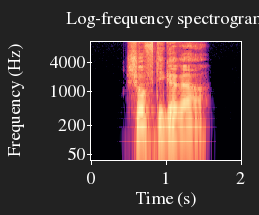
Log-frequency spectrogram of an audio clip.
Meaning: inflection of schuftig: 1. strong/mixed nominative masculine singular comparative degree 2. strong genitive/dative feminine singular comparative degree 3. strong genitive plural comparative degree
- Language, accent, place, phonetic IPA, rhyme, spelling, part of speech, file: German, Germany, Berlin, [ˈʃʊftɪɡəʁɐ], -ʊftɪɡəʁɐ, schuftigerer, adjective, De-schuftigerer.ogg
